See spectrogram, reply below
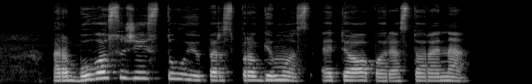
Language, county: Lithuanian, Klaipėda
